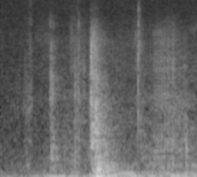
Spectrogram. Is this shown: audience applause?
no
